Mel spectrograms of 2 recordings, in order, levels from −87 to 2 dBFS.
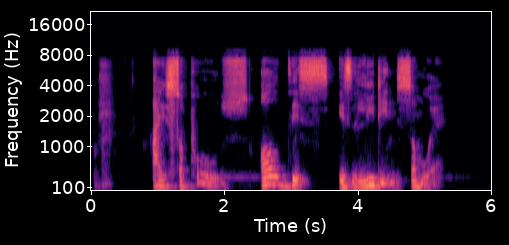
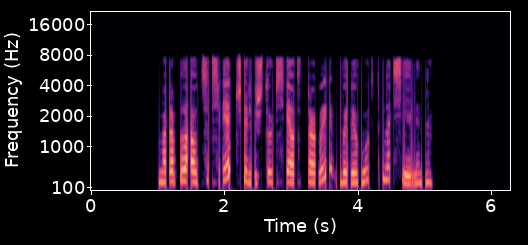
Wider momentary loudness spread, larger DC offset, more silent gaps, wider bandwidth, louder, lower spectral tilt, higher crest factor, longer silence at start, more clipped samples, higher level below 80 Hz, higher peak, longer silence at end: first, 16 LU vs 11 LU; neither; neither; first, 9.4 kHz vs 8 kHz; second, -23 LUFS vs -20 LUFS; second, -2.5 dB/octave vs -4 dB/octave; about the same, 22 dB vs 20 dB; second, 0.1 s vs 1 s; neither; second, -62 dBFS vs -54 dBFS; second, -6 dBFS vs -2 dBFS; second, 0.8 s vs 1.15 s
